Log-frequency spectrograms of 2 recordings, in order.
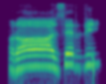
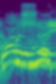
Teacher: রি টান হবে না, কি টান হবে।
